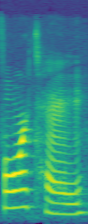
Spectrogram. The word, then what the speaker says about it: forte: Okay, it's got the long E at the end. Forte.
